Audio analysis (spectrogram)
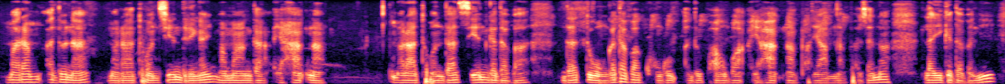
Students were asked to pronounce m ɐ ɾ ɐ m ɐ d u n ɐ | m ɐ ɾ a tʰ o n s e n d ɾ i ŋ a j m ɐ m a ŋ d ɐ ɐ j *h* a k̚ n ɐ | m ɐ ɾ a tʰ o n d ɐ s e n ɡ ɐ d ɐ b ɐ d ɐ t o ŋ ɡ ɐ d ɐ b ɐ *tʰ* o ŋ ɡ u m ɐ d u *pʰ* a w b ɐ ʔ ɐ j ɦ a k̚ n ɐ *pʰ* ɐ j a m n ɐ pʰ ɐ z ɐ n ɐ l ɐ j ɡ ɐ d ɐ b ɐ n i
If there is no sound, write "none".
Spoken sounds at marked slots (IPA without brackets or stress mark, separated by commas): h, kʰ, pʰ, pʰ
